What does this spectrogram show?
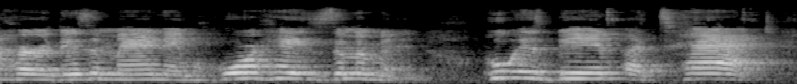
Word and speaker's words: Jorge: guys have not heard there's a man named Jorge Zimmerman who is being attacked and harassed nonstop on Facebook this makes no sense basically people are equating him to George Zimmerman his name is Jorge his name is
